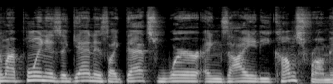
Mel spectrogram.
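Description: An ordinary speaking voice: a man talking at a moderate pace with a fairly high pitch and ordinary pitch variation, in a very clean recording with a silent background. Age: 20s. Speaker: podcast host. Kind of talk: casual monologue; horoscope reading. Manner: rambling, filler-heavy (um, like).

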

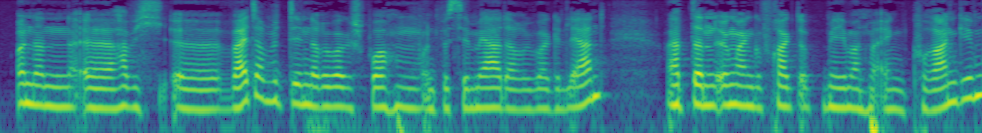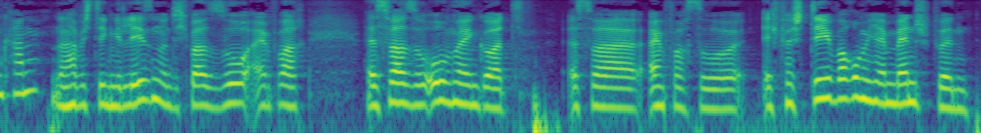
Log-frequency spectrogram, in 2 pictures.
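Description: Moving at a fairly quick pace, a woman speaks at a medium pitch with ordinary pitch variation. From Mecklenburg, northern Germany. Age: 20s. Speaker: university student, convert to Islam. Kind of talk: casual chat.

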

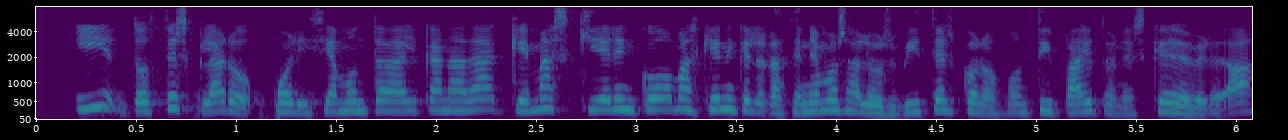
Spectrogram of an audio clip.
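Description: A woman's high-pitched voice at a very fast pace with hardly any pauses, on a very clean recording with a silent background. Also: ordinary pitch variation. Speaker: podcast host. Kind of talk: live podcast recording; scripted narration. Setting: stage with audience.

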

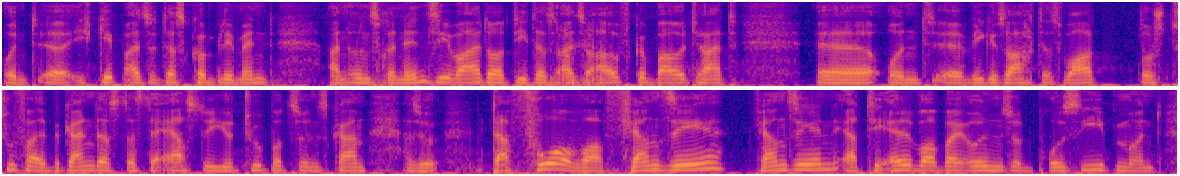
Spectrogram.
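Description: A man with a fairly high pitch and ordinary pitch variation talks at a moderate pace, captured in a very clean recording against a silent background. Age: 50s. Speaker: driving school owner and entrepreneur. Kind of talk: interview. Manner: halting.

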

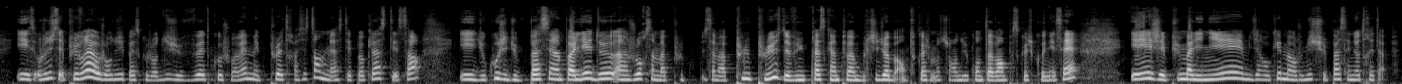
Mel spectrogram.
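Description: A woman speaks at a very fast pace in a fairly high voice with fairly even intonation, on a very clean recording with a silent background. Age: 20s. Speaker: life coach. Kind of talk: interview.

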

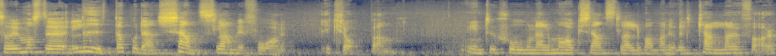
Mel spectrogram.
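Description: A fairly low-pitched woman's voice amid noticeable background noise. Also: ordinary pitch variation, fairly slow pace. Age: 50s. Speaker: midwife and yoga teacher. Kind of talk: interview.

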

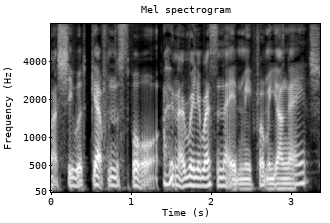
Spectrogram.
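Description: In a South London accent, a woman speaks at a very deep, low pitch with vocal fry and lively intonation. The recording is very clean with a silent background. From South London, England (Crystal Palace). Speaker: rugby player. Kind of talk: podcast interview monologue.

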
